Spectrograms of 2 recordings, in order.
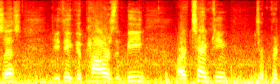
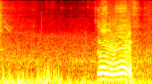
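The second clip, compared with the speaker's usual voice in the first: sarcastic; 6 semitones higher, much slower than usual. Pretend. Sarcastic punchline to the list.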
